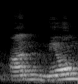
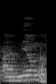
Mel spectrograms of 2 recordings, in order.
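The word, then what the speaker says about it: 안녕: So how many syllables are there in Anyong? Yes, yes, right. It is two. Okay. So in first syllable it is an, then second syllable is nyong. Okay. So first we will write an. Okay. It is an. Then second syllable we will write nyong. Okay, so first syllable is an, second syllable is nyong, so it is anyong.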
